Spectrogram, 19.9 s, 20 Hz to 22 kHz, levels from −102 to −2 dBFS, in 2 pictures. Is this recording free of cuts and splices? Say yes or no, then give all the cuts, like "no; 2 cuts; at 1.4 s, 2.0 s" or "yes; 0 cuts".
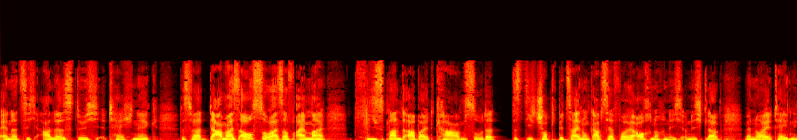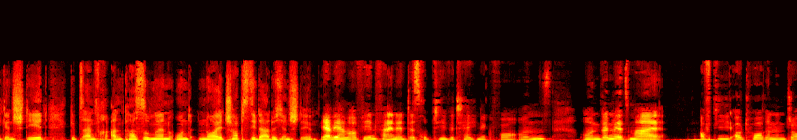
yes; 0 cuts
